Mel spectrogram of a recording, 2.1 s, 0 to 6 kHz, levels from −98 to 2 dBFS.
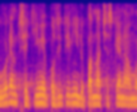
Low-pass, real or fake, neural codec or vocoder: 5.4 kHz; real; none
